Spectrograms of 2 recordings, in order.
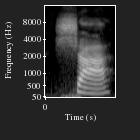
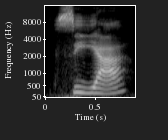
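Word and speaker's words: siya: It's sha sha. The s i y combination makes the sh sound in tagalog. Some regions say sya but in the Luzon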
